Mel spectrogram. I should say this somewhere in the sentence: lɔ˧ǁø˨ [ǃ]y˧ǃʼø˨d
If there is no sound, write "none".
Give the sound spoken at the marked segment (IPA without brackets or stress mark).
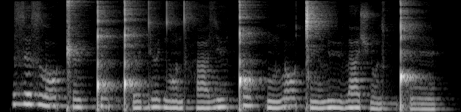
ǃ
